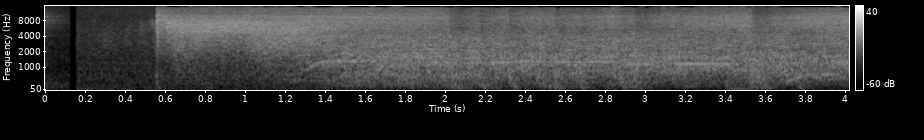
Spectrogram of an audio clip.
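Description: Water spraying hard from a garden hose nozzle: a steady, loud hiss that starts suddenly about half a second in.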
